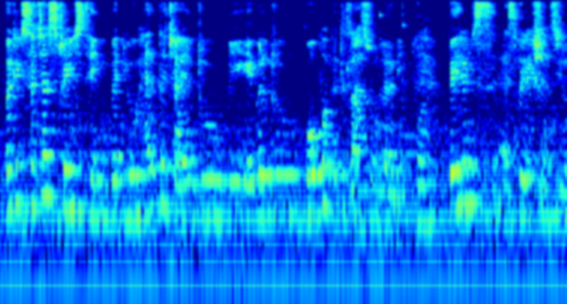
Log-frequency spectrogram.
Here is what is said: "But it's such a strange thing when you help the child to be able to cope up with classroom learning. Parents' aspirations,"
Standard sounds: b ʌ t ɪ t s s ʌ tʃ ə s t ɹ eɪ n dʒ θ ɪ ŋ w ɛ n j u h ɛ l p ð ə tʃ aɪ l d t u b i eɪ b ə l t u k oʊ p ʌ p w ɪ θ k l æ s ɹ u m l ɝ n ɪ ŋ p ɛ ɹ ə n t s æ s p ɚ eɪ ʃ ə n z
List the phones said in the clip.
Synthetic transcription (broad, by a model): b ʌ t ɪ t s s ʌ tʃ ə s t ɹ eɪ n dʒ t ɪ ŋ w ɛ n j u h ɛ l p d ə tʃ aɪ l d t u b i eɪ b ə l t u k oʊ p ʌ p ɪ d k l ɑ s u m l ɝ n ɪ ŋ p ɛ ɹ ə n t s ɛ s p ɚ eɪ ʃ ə n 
